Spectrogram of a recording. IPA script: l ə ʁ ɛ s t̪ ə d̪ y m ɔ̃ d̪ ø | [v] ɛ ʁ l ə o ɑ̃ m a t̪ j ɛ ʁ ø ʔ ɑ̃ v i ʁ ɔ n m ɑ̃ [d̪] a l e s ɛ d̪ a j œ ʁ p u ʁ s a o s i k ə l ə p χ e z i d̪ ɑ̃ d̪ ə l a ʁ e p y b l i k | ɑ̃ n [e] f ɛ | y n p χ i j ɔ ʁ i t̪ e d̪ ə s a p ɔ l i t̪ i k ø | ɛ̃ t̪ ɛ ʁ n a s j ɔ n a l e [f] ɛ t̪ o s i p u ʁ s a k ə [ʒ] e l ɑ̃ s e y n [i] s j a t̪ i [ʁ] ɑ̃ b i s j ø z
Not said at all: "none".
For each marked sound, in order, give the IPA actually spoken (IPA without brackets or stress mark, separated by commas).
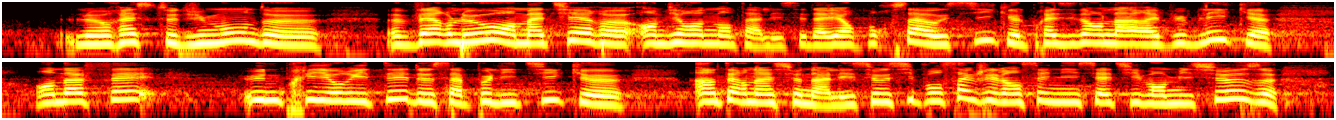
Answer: v, t̪, a, s, ʒ, i, v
